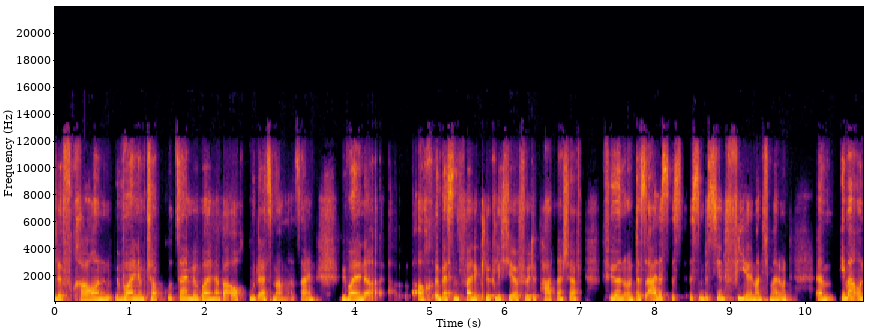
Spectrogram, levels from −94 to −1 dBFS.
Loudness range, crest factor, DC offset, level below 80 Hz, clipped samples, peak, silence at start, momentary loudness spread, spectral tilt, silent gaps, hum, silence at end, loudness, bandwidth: 1 LU; 14 dB; under 0.1%; -64 dBFS; under 0.1%; -6 dBFS; 0 s; 7 LU; -3.5 dB/octave; none; none; 0 s; -20 LUFS; 13 kHz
